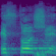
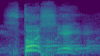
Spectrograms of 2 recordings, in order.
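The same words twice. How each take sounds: First: "स्तोष्ये" said as istoshye; vowel-led st in "स्तोष्ये"; wrong pronunciation. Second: "स्तोष्ये" starting straight on the s; no i before "स्तोष्ये"; correct pronunciation. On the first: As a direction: put a short i before "स्तोष्ये". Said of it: "नहीं". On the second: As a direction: sstoshye for "स्तोष्ये". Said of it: "ऐसे ही". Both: Shown as a demonstration.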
